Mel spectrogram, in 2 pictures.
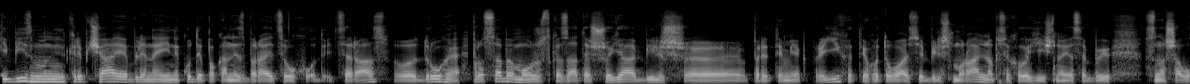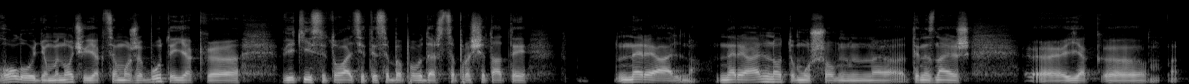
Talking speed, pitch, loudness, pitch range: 140 wpm, 100 Hz, -26 LUFS, 95-110 Hz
